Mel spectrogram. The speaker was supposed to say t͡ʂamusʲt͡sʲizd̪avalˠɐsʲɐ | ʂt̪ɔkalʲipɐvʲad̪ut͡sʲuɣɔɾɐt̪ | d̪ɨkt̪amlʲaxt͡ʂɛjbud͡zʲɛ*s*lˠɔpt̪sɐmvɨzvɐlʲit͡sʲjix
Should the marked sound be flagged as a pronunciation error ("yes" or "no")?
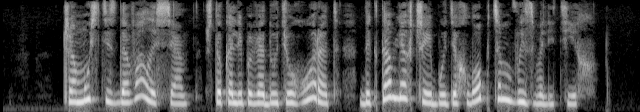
yes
